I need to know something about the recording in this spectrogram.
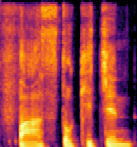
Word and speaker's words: First Kitchen: saying the f word it's first kitchen is pronounced Fasto kit and then there's a joke where they made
